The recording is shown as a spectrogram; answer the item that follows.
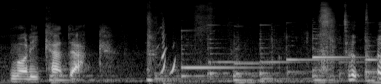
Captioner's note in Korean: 웃음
